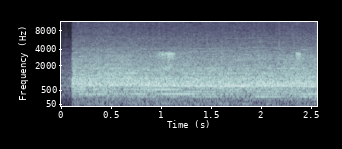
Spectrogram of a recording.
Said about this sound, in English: Let's hear a little. Let's hear a little crowd. This is awesome. They're playing that dun dun dun song.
